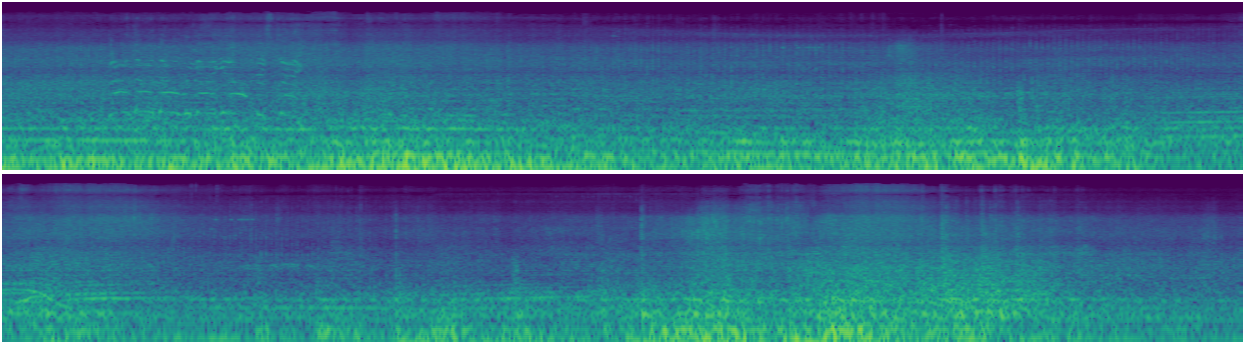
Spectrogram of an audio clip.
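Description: Fire roars with a deep, steady rumble.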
